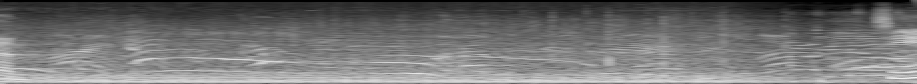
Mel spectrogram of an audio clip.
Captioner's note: howling excitedly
